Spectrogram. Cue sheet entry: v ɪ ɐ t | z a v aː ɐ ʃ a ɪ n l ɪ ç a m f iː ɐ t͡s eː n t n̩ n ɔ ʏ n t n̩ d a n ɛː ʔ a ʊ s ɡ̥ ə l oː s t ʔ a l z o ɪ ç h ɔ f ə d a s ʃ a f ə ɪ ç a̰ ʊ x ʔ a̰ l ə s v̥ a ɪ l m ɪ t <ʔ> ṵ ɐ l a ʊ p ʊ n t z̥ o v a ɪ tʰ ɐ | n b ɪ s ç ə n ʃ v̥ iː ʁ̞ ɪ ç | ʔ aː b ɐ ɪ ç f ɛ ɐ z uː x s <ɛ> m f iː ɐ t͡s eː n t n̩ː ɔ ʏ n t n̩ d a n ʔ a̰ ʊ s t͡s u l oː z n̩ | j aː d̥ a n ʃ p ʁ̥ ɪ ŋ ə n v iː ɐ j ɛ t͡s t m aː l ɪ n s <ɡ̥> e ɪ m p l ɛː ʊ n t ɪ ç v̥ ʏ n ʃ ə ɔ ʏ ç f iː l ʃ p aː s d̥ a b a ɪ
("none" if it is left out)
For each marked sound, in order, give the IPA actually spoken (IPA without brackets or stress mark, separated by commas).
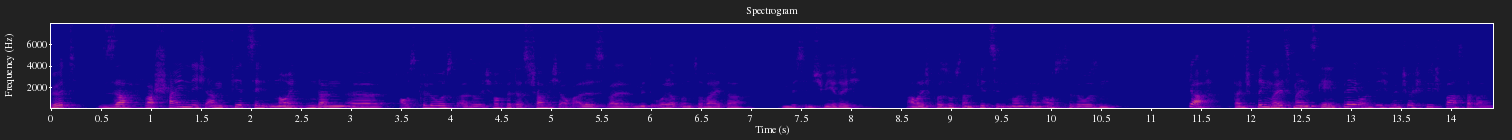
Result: ʔ, a, ɡ̥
